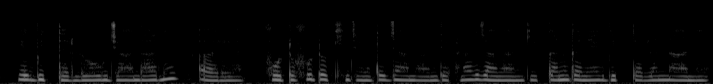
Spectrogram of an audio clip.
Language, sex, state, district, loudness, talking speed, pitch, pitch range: Garhwali, female, Uttarakhand, Tehri Garhwal, -45 LUFS, 160 wpm, 200 Hz, 190-210 Hz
